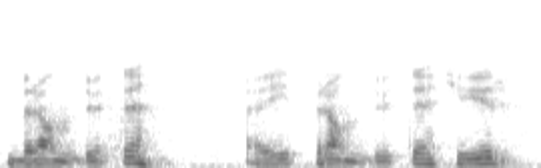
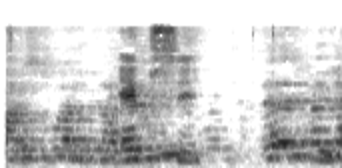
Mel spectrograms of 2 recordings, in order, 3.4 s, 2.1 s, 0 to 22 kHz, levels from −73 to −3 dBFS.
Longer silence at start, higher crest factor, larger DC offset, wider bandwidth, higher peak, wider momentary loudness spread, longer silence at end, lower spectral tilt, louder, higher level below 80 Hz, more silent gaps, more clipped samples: about the same, 0.05 s vs 0.05 s; about the same, 18 dB vs 20 dB; neither; first, 14 kHz vs 12 kHz; second, -22 dBFS vs -2 dBFS; second, 7 LU vs 16 LU; first, 0.15 s vs 0 s; first, -8 dB/octave vs -1.5 dB/octave; second, -40 LUFS vs -19 LUFS; about the same, -66 dBFS vs -64 dBFS; neither; neither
